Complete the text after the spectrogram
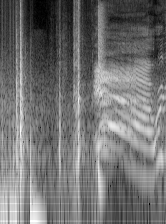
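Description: A skateboard clacks onto concrete.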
